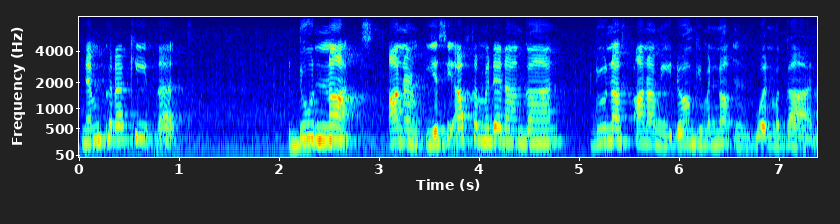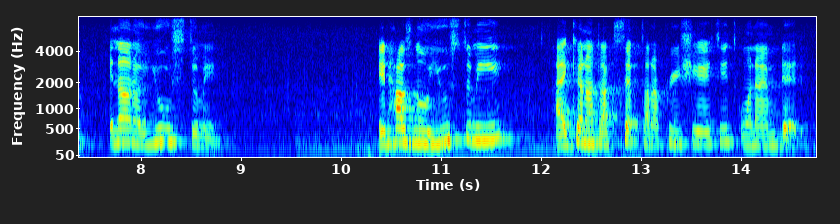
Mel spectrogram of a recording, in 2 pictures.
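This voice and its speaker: Chatting on her livestream, an emphatic Jamaican news host reads out comments and headlines, lively and quick to laugh, slipping into patois. Her voice is a little high at a normal pace, captured on a rough recording with slight background noise.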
